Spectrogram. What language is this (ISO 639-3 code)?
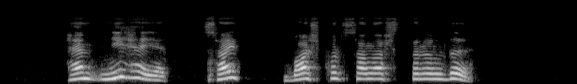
bak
